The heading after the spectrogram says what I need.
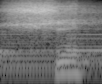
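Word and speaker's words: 四: sinal de má sorte isso porque a sua pronúncia em um dos dialetos japoneses é xi que é exatamente a mesma pronúncia da palavra morte e isso deu origem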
